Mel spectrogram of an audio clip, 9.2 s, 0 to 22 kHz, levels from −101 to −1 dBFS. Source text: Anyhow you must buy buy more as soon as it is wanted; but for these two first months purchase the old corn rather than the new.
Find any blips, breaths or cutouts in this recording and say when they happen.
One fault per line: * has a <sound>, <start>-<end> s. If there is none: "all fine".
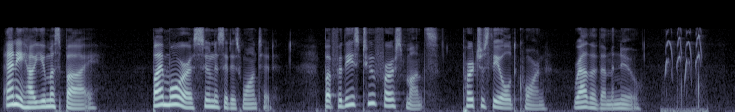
* has a squeak, 8.3-8.9 s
